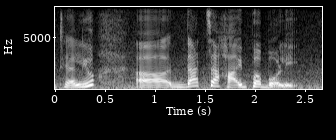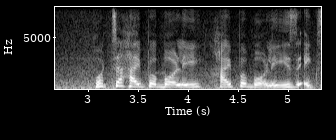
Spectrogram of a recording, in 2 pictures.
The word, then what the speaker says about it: hyperbole: is an exaggeration hyperbole it is to be pronounced hyperbole okay not hyperbola or hyperbole it is different hyperbole with an e l e okay it's a figure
